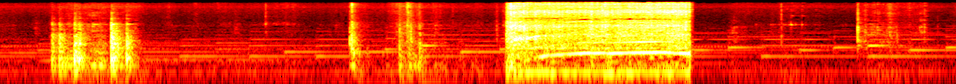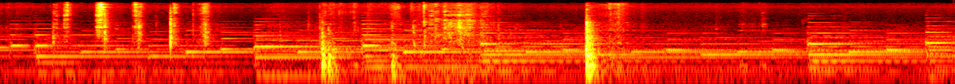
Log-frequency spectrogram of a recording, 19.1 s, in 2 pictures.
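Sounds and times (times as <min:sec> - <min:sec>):
grinder jar and lid knocking: 0:00.6 - 0:01.4
kitchen grinder grinding almonds and walnuts: 0:05.1 - 0:07.0.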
